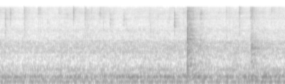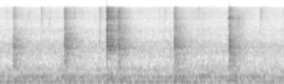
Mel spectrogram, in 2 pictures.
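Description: Kitchen utensils click lightly against a dish as a vegetable filling is spooned onto bread: several short, irregular clicks from about two seconds in, over a low steady hum.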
